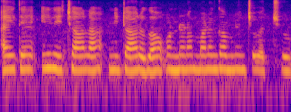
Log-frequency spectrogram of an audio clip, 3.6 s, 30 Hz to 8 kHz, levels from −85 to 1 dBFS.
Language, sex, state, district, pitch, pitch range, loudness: Telugu, female, Andhra Pradesh, Visakhapatnam, 250 Hz, 245-255 Hz, -19 LUFS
